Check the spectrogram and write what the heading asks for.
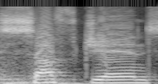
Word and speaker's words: Sufjan: Sufjan Stevens, I believe it's pronounced.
